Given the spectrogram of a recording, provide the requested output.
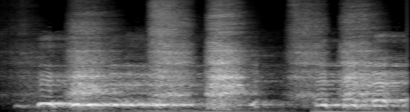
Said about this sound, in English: What he breathing so hard for? No, oh, I hear it. It's like... I right side for sure. How do animatronics have asthma? Oh my god, that's so embarrassing for them. They just have very musky, musky, husky breath.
